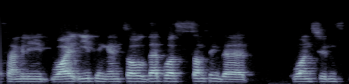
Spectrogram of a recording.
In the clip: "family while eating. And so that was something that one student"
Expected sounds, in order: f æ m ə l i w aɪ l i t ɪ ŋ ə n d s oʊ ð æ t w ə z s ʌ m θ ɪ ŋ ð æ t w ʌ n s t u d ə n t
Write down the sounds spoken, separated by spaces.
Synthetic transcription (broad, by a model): f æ m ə l i w aɪ l i t ɪ ŋ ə n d s oʊ ð æ t w ə z s ʌ m θ ɪ ŋ ð æ t w ʌ n s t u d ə n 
